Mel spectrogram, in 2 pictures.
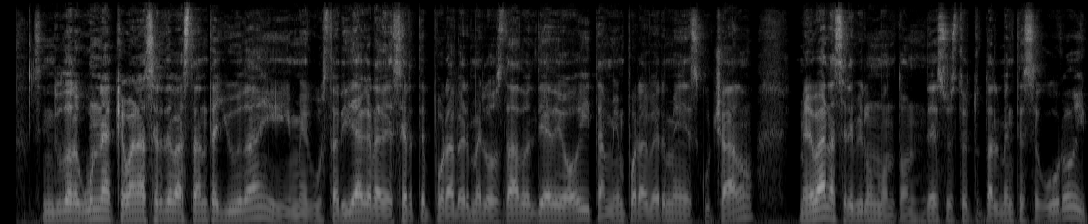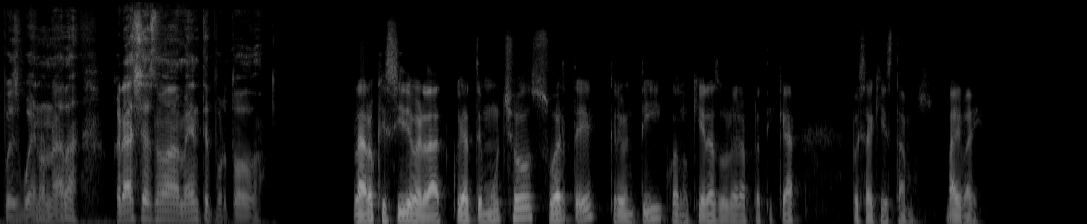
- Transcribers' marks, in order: tapping
- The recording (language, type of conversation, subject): Spanish, advice, ¿Cómo puedo aceptar la incertidumbre sin perder la calma?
